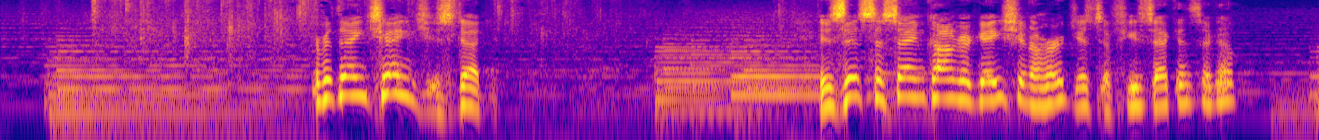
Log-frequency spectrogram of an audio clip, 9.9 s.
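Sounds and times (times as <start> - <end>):
audience clapping with four fingers: 0.1 - 4.9
speech: 2.3 - 3.9, 6.2 - 9.4.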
